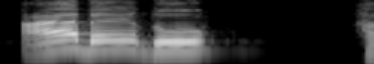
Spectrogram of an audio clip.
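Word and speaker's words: عبده: আশহাদু আন্না মুহাম্মাদান আইন দিয়ে বা ধরবে আইন বা জবর আবে আবে একটু ধাক্কা খাবে আওয়াজটা কারণ এই বা টা কলকলার হরফ কলকলা মানে ধাক্কা দিয়ে পড়া আবে দাল পেশ দু আবেদু হা উল্টা পেশ হু এখানেও এক আলিফ টান হবে আবদুহু জবর সিন পেশু আশহাদু আন্না মুহাম্মাদান আবদুহু এক আলিফ টান পেশের পরে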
